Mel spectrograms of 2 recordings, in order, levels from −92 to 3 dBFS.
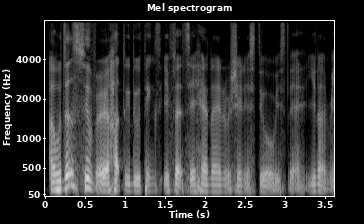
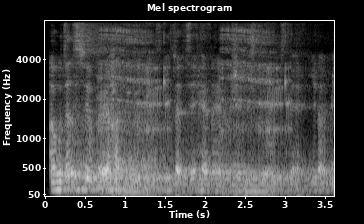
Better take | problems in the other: first | background sound (Burping, eructation); 9 dB below the speech // room echo; dies away in 2.6 s

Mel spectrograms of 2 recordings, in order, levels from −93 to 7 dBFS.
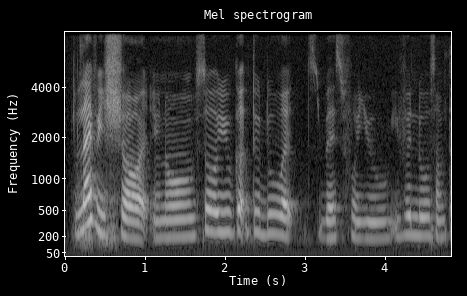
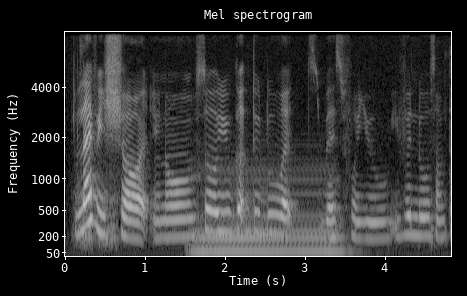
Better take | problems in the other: first | background sound (Bowed string instrument); 10 dB below the speech

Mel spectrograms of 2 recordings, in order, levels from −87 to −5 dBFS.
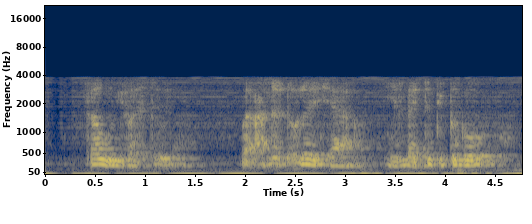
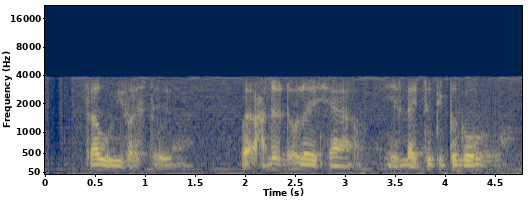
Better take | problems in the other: second | room echo; dies away in 0.8 s

